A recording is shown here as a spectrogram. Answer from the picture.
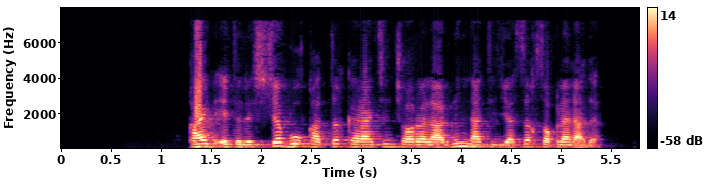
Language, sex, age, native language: Uzbek, female, 18-24, Uzbek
